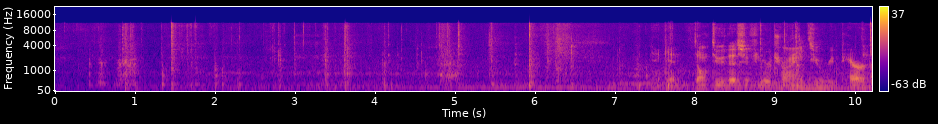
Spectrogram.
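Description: Metal parts clink and scrape as they are handled.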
